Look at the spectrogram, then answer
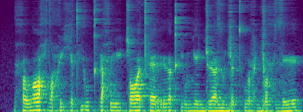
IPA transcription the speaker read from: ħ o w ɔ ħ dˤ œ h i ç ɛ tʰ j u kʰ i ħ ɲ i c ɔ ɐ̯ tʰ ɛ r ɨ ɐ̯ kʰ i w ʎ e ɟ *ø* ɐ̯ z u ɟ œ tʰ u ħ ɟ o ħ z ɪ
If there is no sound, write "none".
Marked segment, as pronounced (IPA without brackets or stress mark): ø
